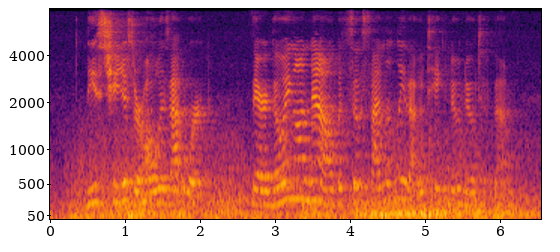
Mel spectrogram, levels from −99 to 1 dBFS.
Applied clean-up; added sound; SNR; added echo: none; Thunder; -2 dB; reverberation time 1.4 s.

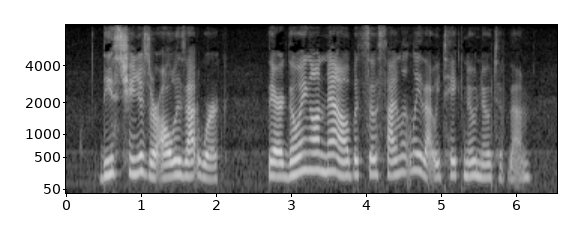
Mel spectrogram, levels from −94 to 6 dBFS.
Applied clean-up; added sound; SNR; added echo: none; none; none; none.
